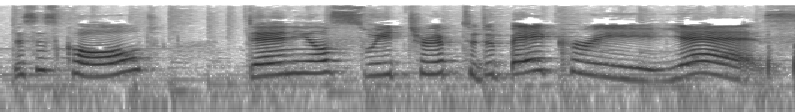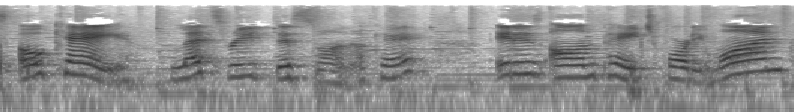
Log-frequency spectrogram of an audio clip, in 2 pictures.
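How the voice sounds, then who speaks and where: A young woman with a Turkish accent reads a picture book to small children in a sing-song, playful voice. She speaks very slowly and sits fairly high in pitch. Faint music plays behind her in a small room. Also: expressive, bright, forceful tone. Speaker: English teacher. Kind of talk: reading a picture book aloud to toddlers.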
